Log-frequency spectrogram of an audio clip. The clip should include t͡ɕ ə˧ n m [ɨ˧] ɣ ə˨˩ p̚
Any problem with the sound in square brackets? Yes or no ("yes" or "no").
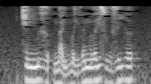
no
